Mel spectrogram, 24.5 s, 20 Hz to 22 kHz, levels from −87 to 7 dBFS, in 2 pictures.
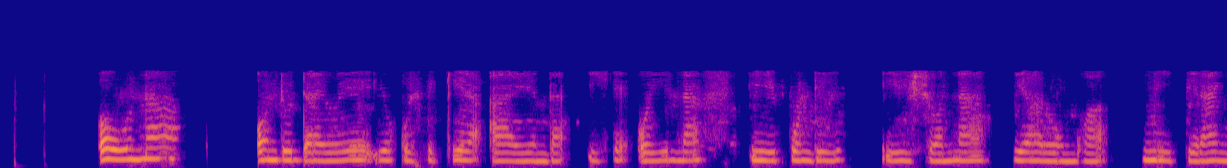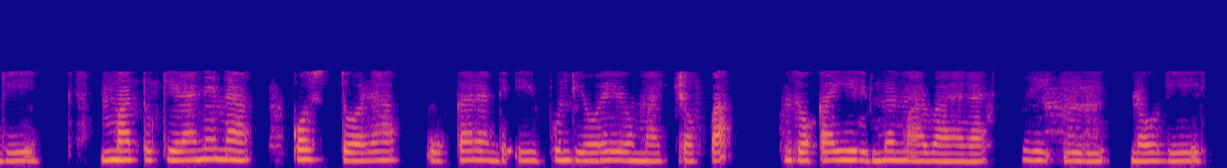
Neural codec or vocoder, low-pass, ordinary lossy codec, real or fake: vocoder, 44.1 kHz, 128 mel bands, Pupu-Vocoder; 7.2 kHz; AAC, 16 kbps; fake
